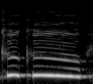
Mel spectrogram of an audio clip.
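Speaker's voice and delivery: high, loud drawn-out coo; cooing dove. A narrator's reading. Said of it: "The doves cooed".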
